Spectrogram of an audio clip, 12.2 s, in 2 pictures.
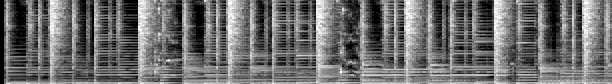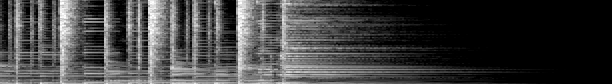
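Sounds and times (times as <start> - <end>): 
short happy music bed: 0.1 - 9.6.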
